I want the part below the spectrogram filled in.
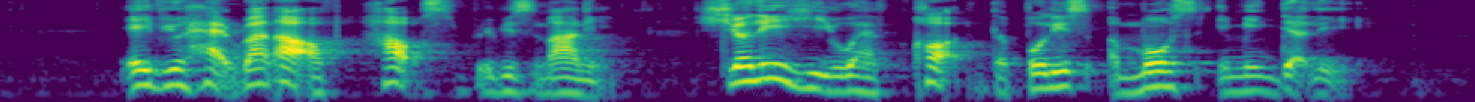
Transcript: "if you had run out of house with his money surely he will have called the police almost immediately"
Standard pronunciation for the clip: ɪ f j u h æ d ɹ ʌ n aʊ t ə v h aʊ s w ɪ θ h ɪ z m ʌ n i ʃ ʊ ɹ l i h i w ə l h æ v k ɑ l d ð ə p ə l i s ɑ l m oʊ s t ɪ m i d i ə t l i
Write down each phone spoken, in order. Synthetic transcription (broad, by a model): ɪ f j u h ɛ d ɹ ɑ n aʊ t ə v h aʊ s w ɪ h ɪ s m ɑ n i ʃ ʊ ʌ l i h i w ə h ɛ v k ɑ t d ə p ə l i s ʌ m oʊ s t ɪ m i d i ə t l i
